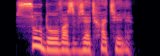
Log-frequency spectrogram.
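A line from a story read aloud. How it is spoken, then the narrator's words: Hurt, muffled voice. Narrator (Russian): сказала подруга глухим от обиды голосом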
